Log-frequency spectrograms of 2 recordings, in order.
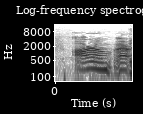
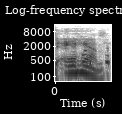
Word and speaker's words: Aham: Yeah, I was like, what's an Aram? It's Aham. Aham. You know what? A ham sandwich. You added an R that I don't think is there. Aham. Aham karada. Aham. Whatever I want. You put the emphasis on the wrong syllable.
